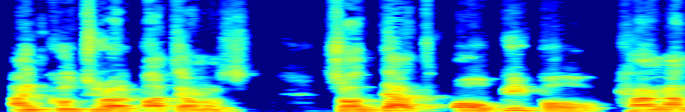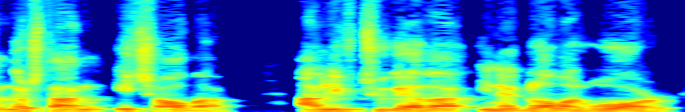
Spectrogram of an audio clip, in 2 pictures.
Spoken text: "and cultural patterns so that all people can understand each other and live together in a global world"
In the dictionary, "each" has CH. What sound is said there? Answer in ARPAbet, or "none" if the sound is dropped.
CH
